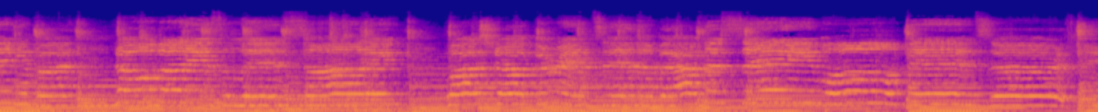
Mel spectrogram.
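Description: A young girl singing a melody while accompanying herself on electric guitar.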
